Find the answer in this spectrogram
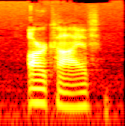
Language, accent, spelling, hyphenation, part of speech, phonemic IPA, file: English, General American, archive, arch‧ive, noun / verb, /ˈɑɹˌkaɪv/, En-us-archive.ogg
- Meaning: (noun) Chiefly in the form archives.: A repository or other place for storing material (such as documents and records) no longer in current use, and usually having historical value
